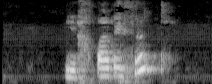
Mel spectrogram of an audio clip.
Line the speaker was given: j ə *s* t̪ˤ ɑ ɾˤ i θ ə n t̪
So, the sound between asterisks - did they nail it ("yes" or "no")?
no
